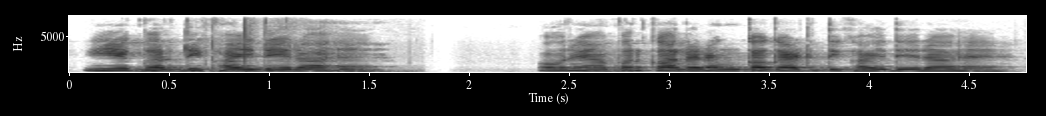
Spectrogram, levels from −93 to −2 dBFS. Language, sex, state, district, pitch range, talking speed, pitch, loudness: Hindi, female, Uttar Pradesh, Saharanpur, 215-235 Hz, 215 wpm, 230 Hz, -19 LUFS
